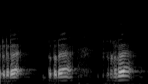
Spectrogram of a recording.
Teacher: आपकी जीवा कंपन कर रही है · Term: प्रकंपित या लुड्डित व्यंजन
